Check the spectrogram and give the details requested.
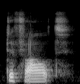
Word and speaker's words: default: default they're about to default on their loan so the vowel is a little bit different and of course the stress is now on the first syllable which is interesting because in some of those past examples the verb had the stress on the second syllable right you just have to know it you just have to learn it typically it goes to the second syllable when it's a verb but not always as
